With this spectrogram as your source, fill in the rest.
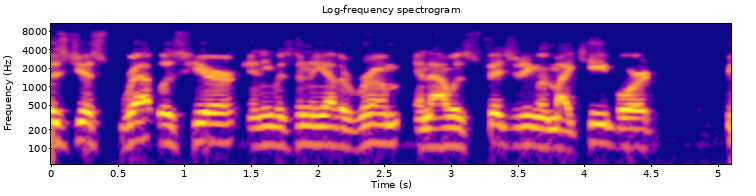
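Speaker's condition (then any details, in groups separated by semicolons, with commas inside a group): No condition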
